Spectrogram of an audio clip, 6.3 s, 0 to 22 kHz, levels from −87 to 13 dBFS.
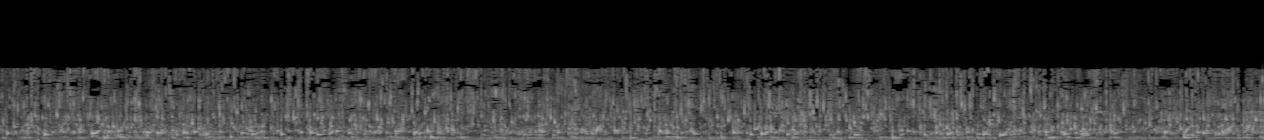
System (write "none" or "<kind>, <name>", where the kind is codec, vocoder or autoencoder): none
